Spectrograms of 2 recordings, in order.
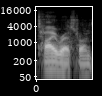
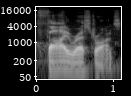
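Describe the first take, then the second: First: Thai begins with a plain t sound. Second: Thai begins with a th sound. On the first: "not Thai restaurants" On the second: "he used to mispronounce it"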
